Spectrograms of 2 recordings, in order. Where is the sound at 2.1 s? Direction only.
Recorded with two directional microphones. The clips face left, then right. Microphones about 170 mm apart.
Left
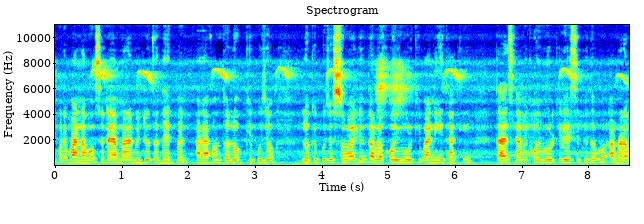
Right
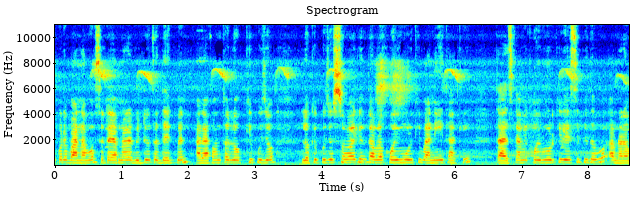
20° right (ahead or behind).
